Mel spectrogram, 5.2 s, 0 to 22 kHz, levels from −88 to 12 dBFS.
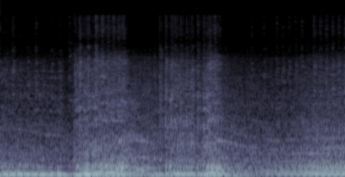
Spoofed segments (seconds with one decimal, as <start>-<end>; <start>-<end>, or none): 2.0-2.6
